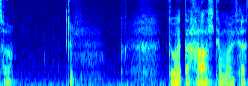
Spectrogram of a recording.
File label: "hallt", Welsh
